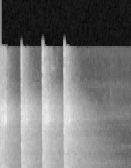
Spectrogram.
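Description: A small hammer drives nails into the top bar of a wooden beehive frame, striking four sharp, evenly spaced blows about a third of a second apart. Each hit rings close and loud before fading.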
